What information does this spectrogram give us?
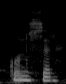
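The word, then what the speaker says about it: connoisseur: जिनको food, music और आर्ट के बारे में बहुत ज़्यादा पता, उनको बोला जाता है कोनोसर। कोनोसर, ये इसकी प्रोनाउंसिएशन है।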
